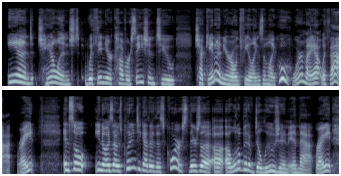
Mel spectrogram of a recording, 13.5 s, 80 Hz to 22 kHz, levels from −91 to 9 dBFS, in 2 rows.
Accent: American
